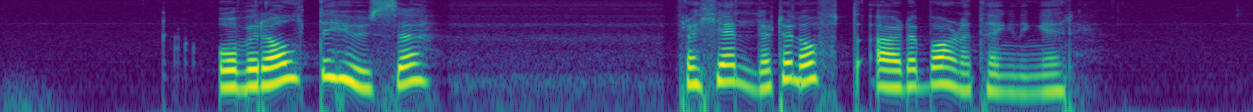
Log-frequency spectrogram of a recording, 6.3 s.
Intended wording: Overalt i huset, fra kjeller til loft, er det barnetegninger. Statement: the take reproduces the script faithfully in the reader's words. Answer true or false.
true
